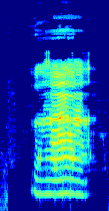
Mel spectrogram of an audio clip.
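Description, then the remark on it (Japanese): A voice imitates an eerie, moaning child's cry: one sustained, steady-pitched tone lasting under a second, fairly loud, with silence before and after. “赤ちゃんとも子供ともつかないような、うーん、僕としては子供の声に聞こえたんですけども”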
